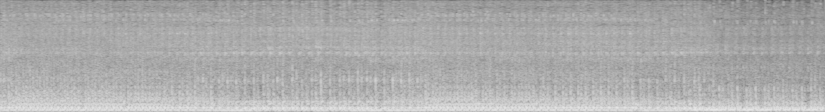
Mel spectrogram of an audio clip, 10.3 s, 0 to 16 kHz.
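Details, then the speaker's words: 2024 Indian Roadmaster, ThunderStroke 116 V-twin, just after Lloydz 585 cam install, before ECU flash: loud lumpy idle with fast constant clacking valve-train noise. "I don't remember my valve train being that noisy when I put my 585s in, but then again, my exhaust is so loud you probably don't hear it. But there's some clackety going on here, but we're gonna get this thing flashed and it's gonna run exactly how it's supposed to."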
